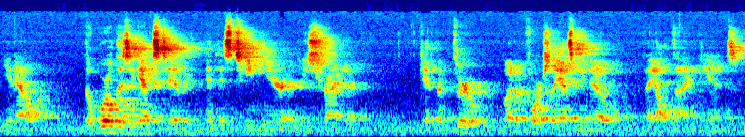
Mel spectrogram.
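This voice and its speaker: A young man speaking casually and unscripted as he presents a project to an audience. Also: fairly quick. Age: young adult. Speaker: executive producer presenting a student script. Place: large echoey indoor room, live event. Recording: very echoey hall, distant mic, rumbly noise.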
